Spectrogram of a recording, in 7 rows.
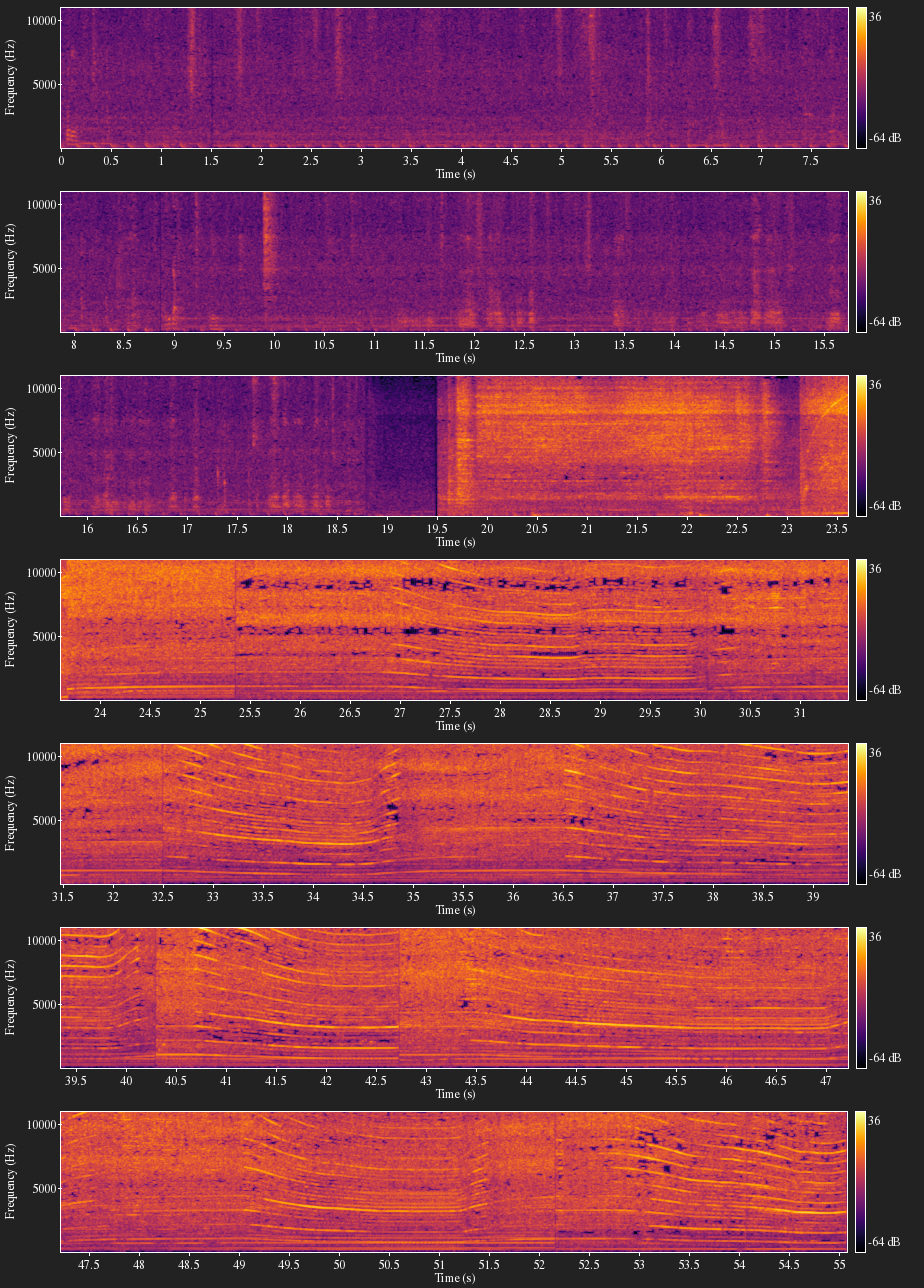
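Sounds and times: wood router cutting wood: 0:19.8 - 0:55.0.

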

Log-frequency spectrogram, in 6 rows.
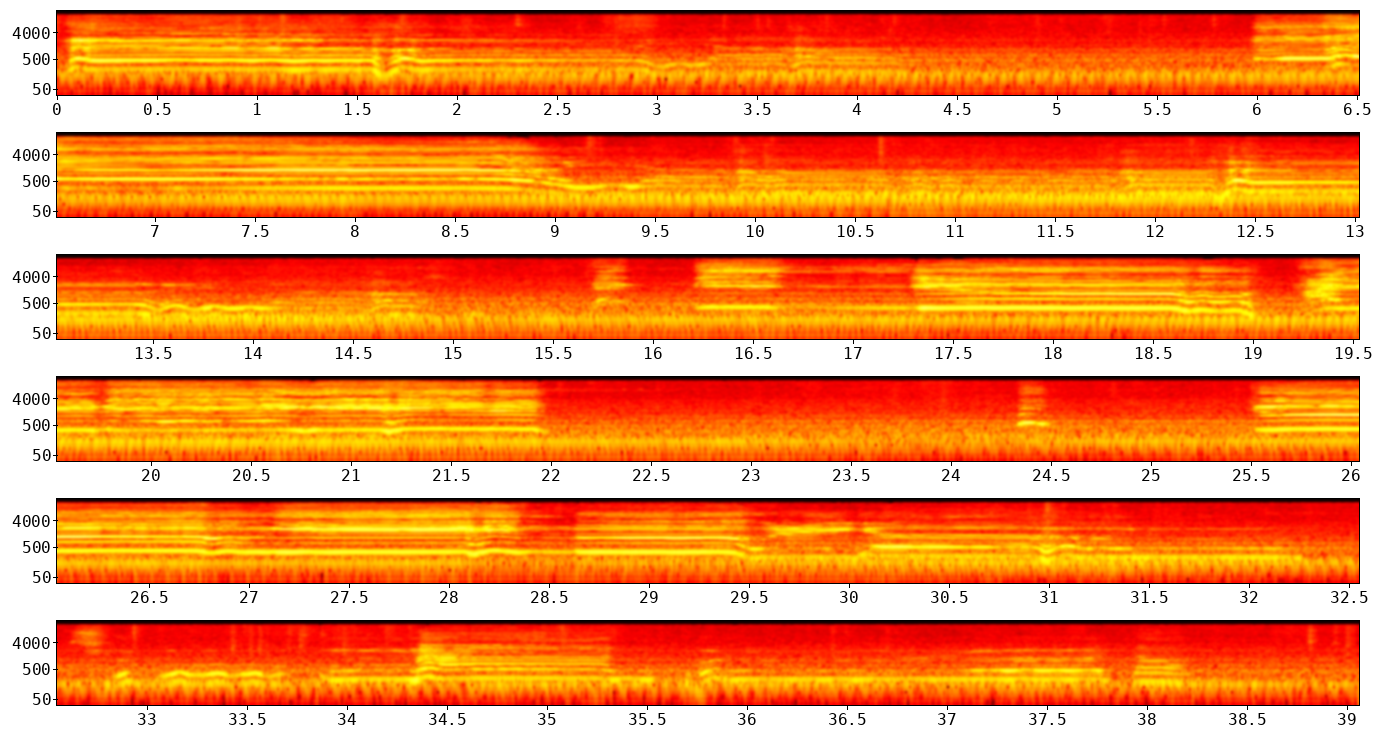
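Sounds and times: moving vehicle hum: 0:00.0 - 0:39.0
person singing long notes: 0:06.0 - 0:14.9, 0:15.7 - 0:22.0, 0:25.5 - 0:32.2.

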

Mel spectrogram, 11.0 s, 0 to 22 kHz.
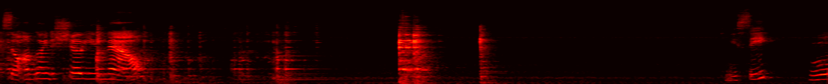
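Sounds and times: metal pan clanking on burner grate: 0:01.1 - 0:04.3.

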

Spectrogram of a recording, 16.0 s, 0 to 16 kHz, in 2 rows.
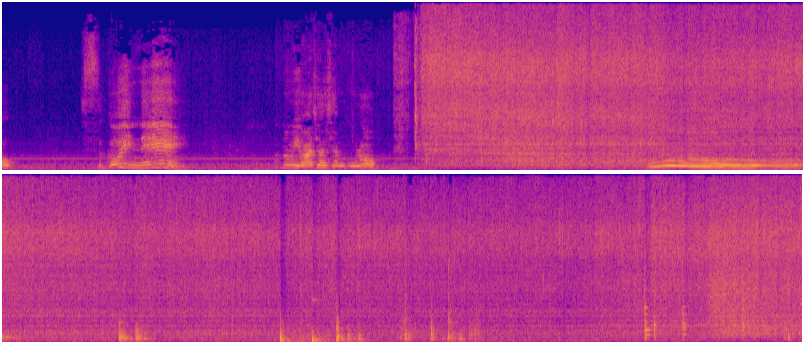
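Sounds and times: mushrooms sizzling in oil: 0:04.0 - 0:16.0
knocks and clinks: 0:10.8 - 0:11.6.

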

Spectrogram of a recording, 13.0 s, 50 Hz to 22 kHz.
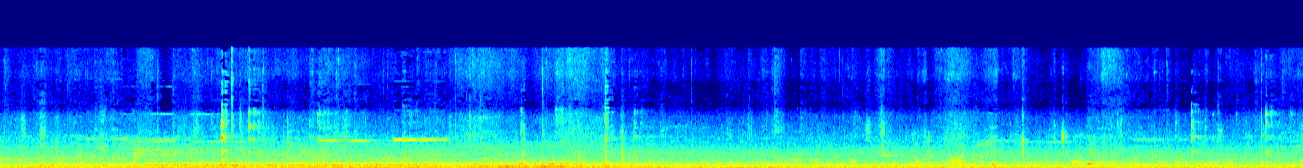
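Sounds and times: card reader beeps: 0:03.2 - 0:04.6
people talking: 0:07.8 - 0:13.0.

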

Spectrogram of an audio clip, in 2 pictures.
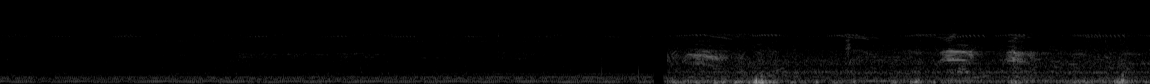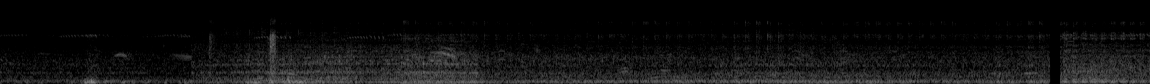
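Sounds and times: crows cawing: 0:06.7 - 0:07.4, 0:09.4 - 0:10.9, 0:15.8 - 0:16.7.

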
